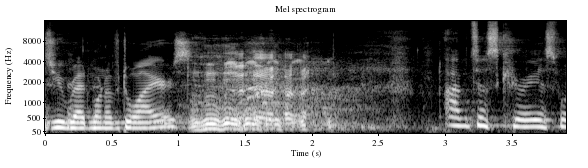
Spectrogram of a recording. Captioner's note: audience laughing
